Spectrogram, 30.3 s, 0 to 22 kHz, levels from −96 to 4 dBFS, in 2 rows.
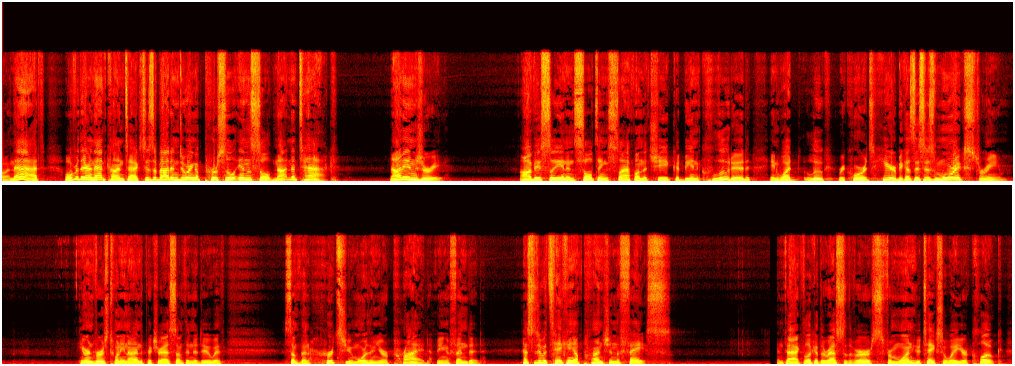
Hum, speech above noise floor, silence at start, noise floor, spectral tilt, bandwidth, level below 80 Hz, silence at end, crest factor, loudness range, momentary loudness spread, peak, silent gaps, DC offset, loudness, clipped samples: none; 41 dB; 0 s; -59 dBFS; -6.5 dB/octave; 16.5 kHz; -46 dBFS; 0.15 s; 16 dB; 6 LU; 10 LU; -4 dBFS; 26.70-26.75 s; under 0.1%; -19 LUFS; under 0.1%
